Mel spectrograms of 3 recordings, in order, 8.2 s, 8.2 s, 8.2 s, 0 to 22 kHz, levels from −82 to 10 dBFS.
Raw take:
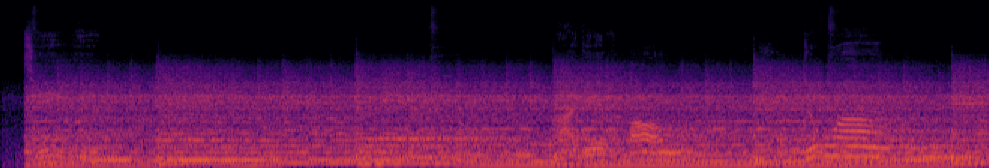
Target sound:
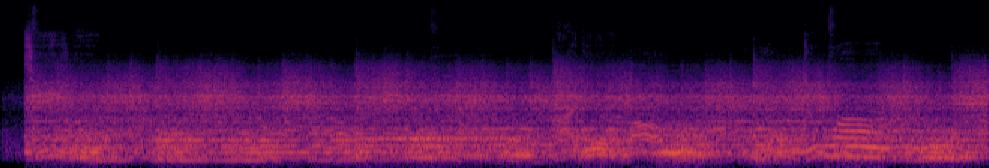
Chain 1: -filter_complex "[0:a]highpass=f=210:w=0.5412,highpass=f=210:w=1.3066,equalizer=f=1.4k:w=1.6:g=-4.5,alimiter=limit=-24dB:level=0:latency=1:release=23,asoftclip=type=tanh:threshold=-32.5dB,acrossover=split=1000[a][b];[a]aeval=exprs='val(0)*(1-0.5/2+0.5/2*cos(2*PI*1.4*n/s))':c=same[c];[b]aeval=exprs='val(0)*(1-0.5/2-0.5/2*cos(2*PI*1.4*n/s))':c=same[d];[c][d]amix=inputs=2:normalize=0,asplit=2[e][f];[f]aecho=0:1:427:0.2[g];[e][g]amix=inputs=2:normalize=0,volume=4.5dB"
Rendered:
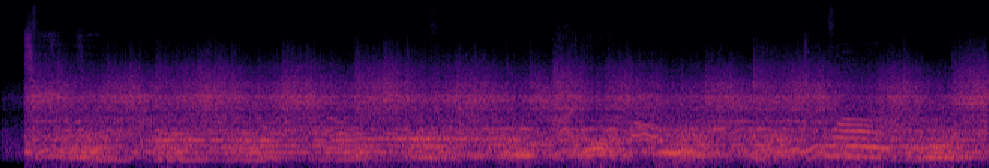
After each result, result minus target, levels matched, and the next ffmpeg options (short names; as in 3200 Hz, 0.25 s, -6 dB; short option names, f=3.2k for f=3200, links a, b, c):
echo 0.131 s late; soft clip: distortion +10 dB
-filter_complex "[0:a]highpass=f=210:w=0.5412,highpass=f=210:w=1.3066,equalizer=f=1.4k:w=1.6:g=-4.5,alimiter=limit=-24dB:level=0:latency=1:release=23,asoftclip=type=tanh:threshold=-32.5dB,acrossover=split=1000[a][b];[a]aeval=exprs='val(0)*(1-0.5/2+0.5/2*cos(2*PI*1.4*n/s))':c=same[c];[b]aeval=exprs='val(0)*(1-0.5/2-0.5/2*cos(2*PI*1.4*n/s))':c=same[d];[c][d]amix=inputs=2:normalize=0,asplit=2[e][f];[f]aecho=0:1:296:0.2[g];[e][g]amix=inputs=2:normalize=0,volume=4.5dB"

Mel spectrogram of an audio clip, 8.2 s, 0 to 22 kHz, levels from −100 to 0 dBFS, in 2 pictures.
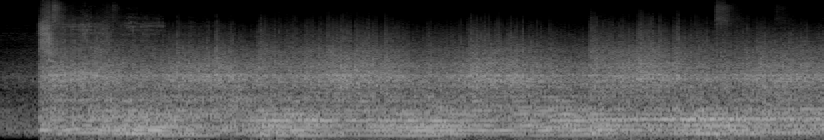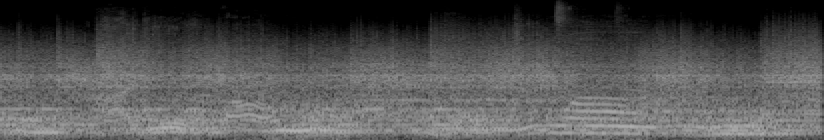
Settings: soft clip: distortion +10 dB
-filter_complex "[0:a]highpass=f=210:w=0.5412,highpass=f=210:w=1.3066,equalizer=f=1.4k:w=1.6:g=-4.5,alimiter=limit=-24dB:level=0:latency=1:release=23,asoftclip=type=tanh:threshold=-24.5dB,acrossover=split=1000[a][b];[a]aeval=exprs='val(0)*(1-0.5/2+0.5/2*cos(2*PI*1.4*n/s))':c=same[c];[b]aeval=exprs='val(0)*(1-0.5/2-0.5/2*cos(2*PI*1.4*n/s))':c=same[d];[c][d]amix=inputs=2:normalize=0,asplit=2[e][f];[f]aecho=0:1:296:0.2[g];[e][g]amix=inputs=2:normalize=0,volume=4.5dB"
